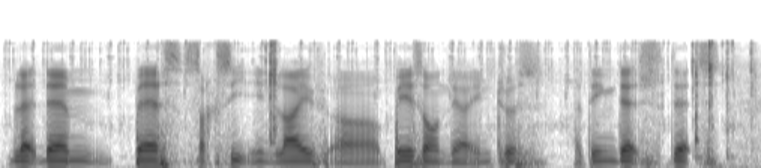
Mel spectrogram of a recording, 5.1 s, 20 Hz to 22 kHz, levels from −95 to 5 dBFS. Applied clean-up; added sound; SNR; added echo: none; Mechanisms; 18 dB; none.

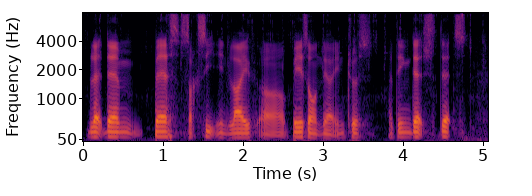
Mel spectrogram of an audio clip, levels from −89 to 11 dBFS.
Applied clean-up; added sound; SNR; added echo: neural separator model SepFormer DNS4.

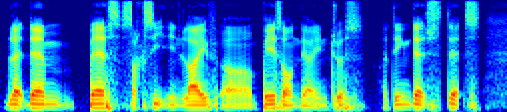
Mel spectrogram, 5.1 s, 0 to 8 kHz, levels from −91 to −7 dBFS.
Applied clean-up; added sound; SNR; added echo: none; none; none; none.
